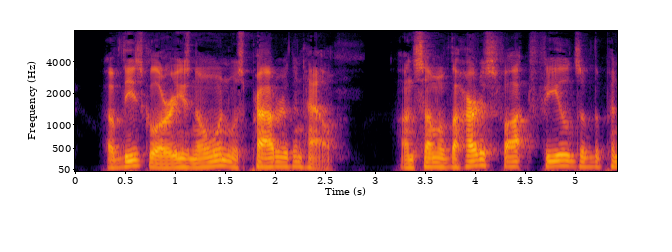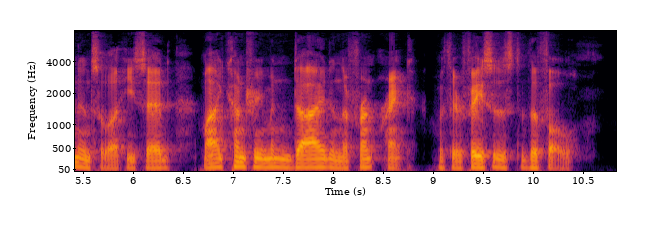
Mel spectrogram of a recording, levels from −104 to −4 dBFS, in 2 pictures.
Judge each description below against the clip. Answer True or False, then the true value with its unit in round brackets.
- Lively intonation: False (3.7 semitones)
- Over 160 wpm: True (190 wpm)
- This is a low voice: True (90 Hz)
